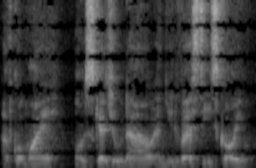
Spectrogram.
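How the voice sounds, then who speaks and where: A man's voice: low-pitched, monotone, fairly quick, fairly bright tone, roomy sound. A young man from Zimbabwe, a student, answering interview questions about his life in a thoughtful, hesitant way with many restarts. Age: 20s. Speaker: guest.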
